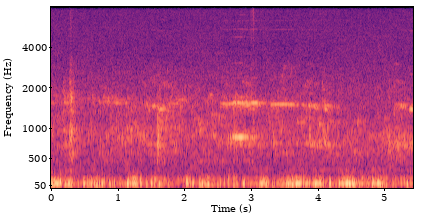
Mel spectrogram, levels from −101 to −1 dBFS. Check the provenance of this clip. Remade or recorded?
recorded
